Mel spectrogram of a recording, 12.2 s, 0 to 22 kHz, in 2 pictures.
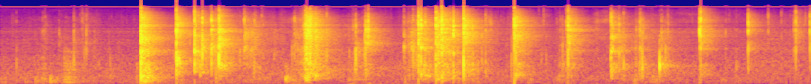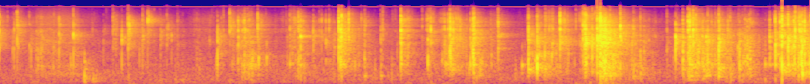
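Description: The printed plastic wrapper of a Zuru 5 Surprise toy ball being peeled and torn off by hand: dense, irregular crinkling and crackling that starts about a second in.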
